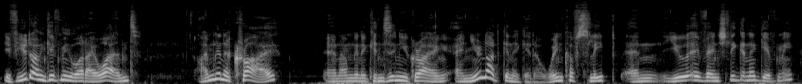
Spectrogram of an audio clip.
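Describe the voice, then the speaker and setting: A man's voice: on the high side, animated, a little fast, a little mellow, no room sound. A man mimicking a whining, demanding baby. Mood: wheedling. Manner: wheedling, threatening. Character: demanding whining infant addressing mommy.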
